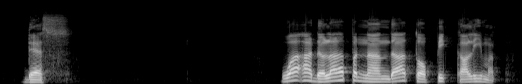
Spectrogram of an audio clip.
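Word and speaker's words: です: adalah penanda kalimat positif Des juga samades dari kata desu tapi kebanyakan ketika diucapkan bunyi uu di akhir kata itu sering dihilangkan jadinya cuman dibaca tetap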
